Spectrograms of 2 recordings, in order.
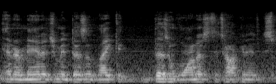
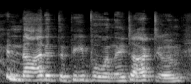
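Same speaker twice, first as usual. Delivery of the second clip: ordinary talk, nothing marked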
